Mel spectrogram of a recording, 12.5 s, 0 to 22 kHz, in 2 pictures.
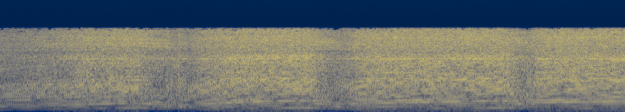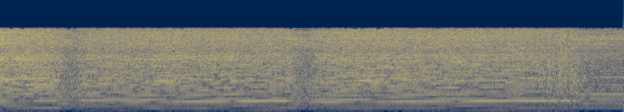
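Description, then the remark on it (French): A loud engine revs up steadily during a dynamometer power test, its pitch climbing again and again with brief drops between, like shifting through gears under hard acceleration, reaching 120 km/h in fourth gear. It drones continuously, with no voices. “Donc là, l'écran de l'ordinateur nous indique en live la vitesse kilométrique et le régime du moteur.”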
